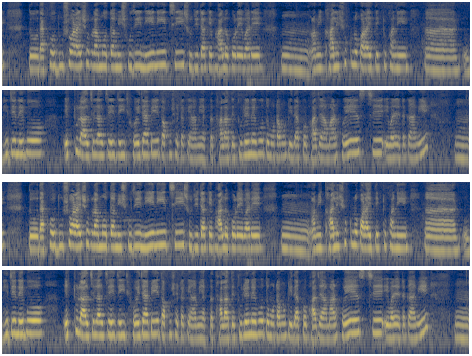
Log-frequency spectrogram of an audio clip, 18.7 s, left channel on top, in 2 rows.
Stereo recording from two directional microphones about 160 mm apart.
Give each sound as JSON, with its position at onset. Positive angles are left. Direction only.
{"t": 0.5, "sound": "a woman's voice", "side_deg": -20}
